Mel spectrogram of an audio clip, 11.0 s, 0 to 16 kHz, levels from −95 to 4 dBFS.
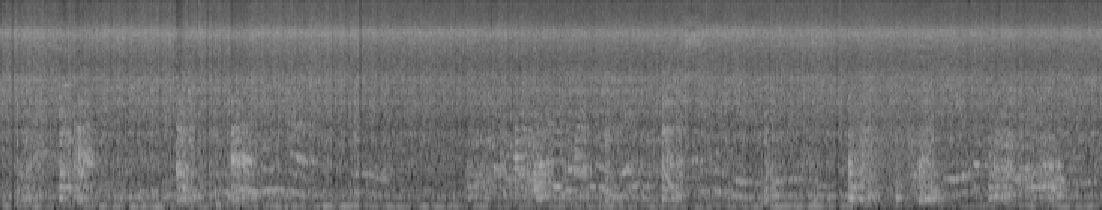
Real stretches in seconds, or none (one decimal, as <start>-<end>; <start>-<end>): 0.0-8.5; 9.3-11.0

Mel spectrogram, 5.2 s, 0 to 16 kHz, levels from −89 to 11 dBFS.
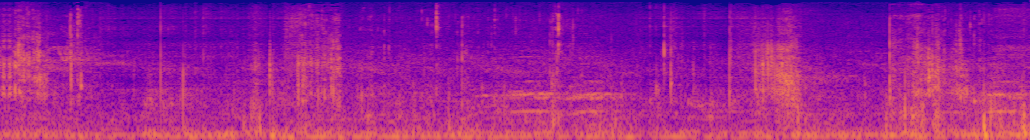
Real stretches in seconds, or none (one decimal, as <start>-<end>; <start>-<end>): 0.0-0.5; 1.5-3.2; 3.9-5.2

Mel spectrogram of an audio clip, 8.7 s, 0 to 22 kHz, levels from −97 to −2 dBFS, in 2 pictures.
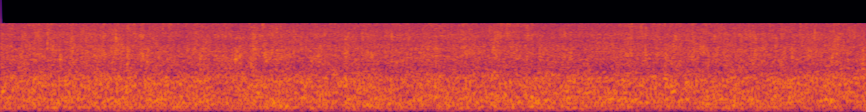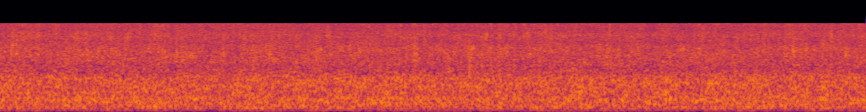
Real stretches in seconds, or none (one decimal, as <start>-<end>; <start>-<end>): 1.1-2.2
